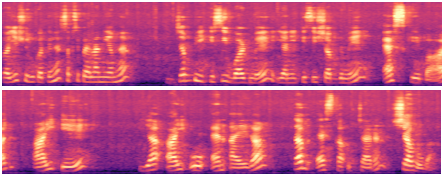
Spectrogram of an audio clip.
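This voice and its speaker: A woman's voice: medium pitch, lively intonation, takes it slowly, slight background noise, rough recording. A woman teaching English pronunciation in Hindi, patiently repeating each rule and spelling words out letter by letter. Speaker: language teacher.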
